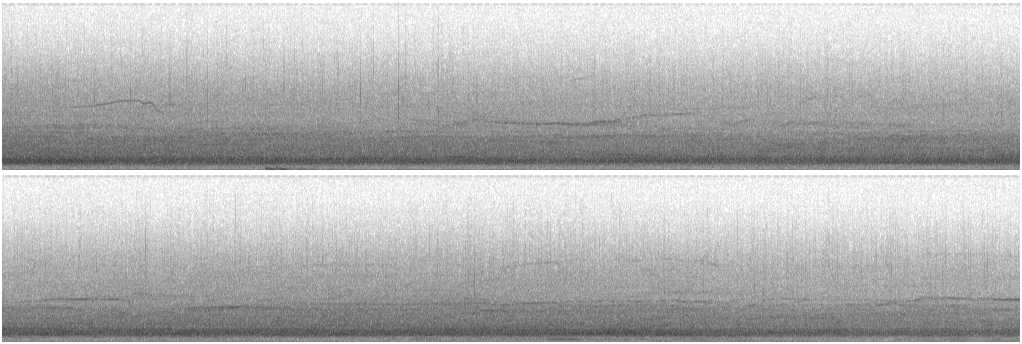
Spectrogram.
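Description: A concert audience applauding and cheering steadily between songs, with scattered whistles, over a low electrical hum. From about two-thirds of the way in, a few short low instrument notes sound as a guitar is changed and checked.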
